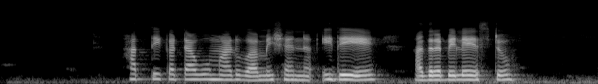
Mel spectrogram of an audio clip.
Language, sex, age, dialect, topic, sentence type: Kannada, female, 31-35, Central, agriculture, question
